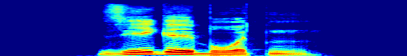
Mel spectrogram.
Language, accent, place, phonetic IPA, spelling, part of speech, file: German, Germany, Berlin, [ˈzeːɡl̩ˌboːtn̩], Segelbooten, noun, De-Segelbooten.ogg
- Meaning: dative plural of Segelboot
